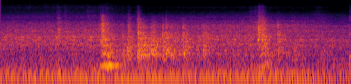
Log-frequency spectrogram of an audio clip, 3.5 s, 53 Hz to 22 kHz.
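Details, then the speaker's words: Diesel truck at idle, shifted into drive: heavy clunk and rattle as the transmission engages; TCM problem suspected, not confirmed. "it clunks into gear which is exactly what our 5500 was doing um so tcm problem"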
